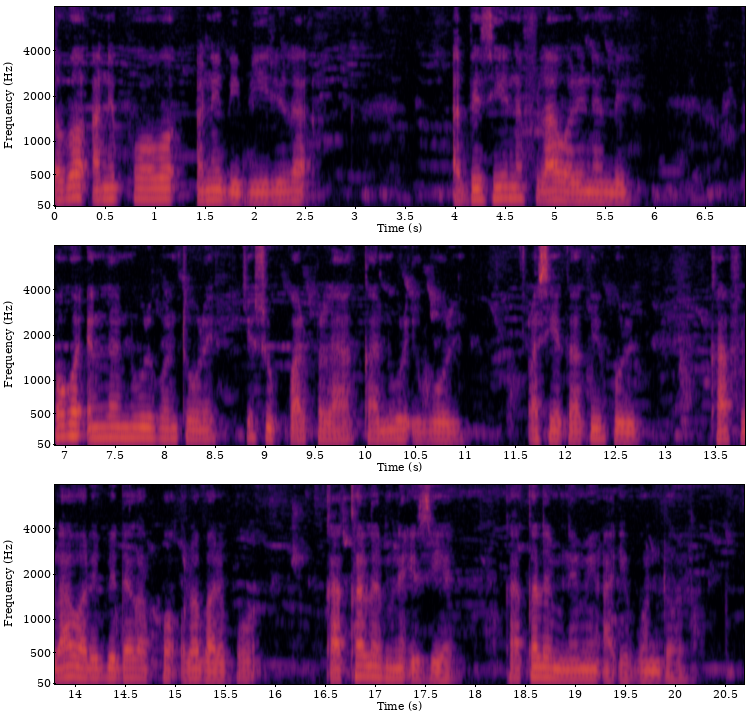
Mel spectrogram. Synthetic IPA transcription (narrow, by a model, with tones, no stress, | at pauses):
lɔ˨bɔ˦ʔa˨nɪ˦pʰɔː˦βɔ˦a˨nɪ˦bi˨biː˨ɾi˨la˦ | a˨be˦zɪ˦na˦fʊ˨laː˨˦wa˨ɾɪ˦na˦mbe˦ | pɔ˦ɣɔ˦ʔɪ˨n˦la˦nuː˦ɾɪ˦bʊ˦ntʊ˦ɾɪ˦t͡ʃɛ˦su˨k͡pa˨ɾpɪ˨laː˦ka˨nuː˦ɾɪ˦ʔɪ˨wo˦ɾɪ˨ | a˨sɪ˨ɛ˨ka˨ki˦ŋ˦ko˨ɾɪ˦ | kʰaː˨fʊ˨laː˨˦wa˨ɾɪ˦be˦da˦ɣa˦pɔ˦ʔʊ̰˨ɾɔ˦ba˨ɾɪ˦pɔ˦ɔ˦ | ka˨ka˦la˦mɪ˨nɛ˦ʔɪ˨zɪ˨ɛ˨ | ka˨ka˦la˦mɪ˨nɛ˦mɪ˦ʔa̰˨ʔɪ˨bʊ˦ndɔ˨l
